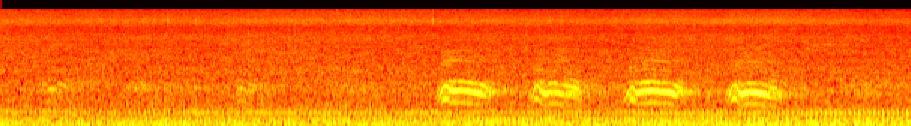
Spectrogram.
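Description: A bird calling four times in quick succession, each call a short arched note about two-thirds of a second apart, beginning about halfway through. Fainter calls of the same kind come before it.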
